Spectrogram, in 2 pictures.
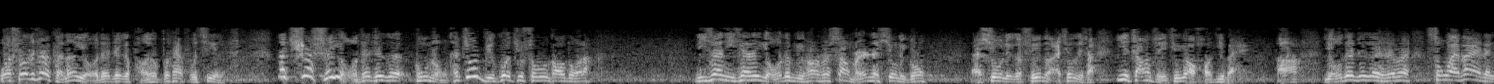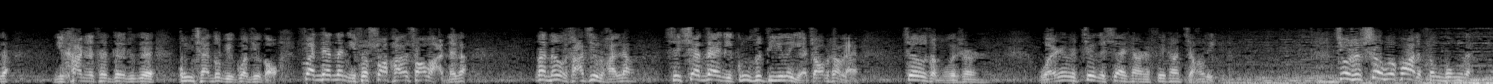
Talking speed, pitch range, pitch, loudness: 315 characters per minute, 155-210 Hz, 185 Hz, -18 LUFS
